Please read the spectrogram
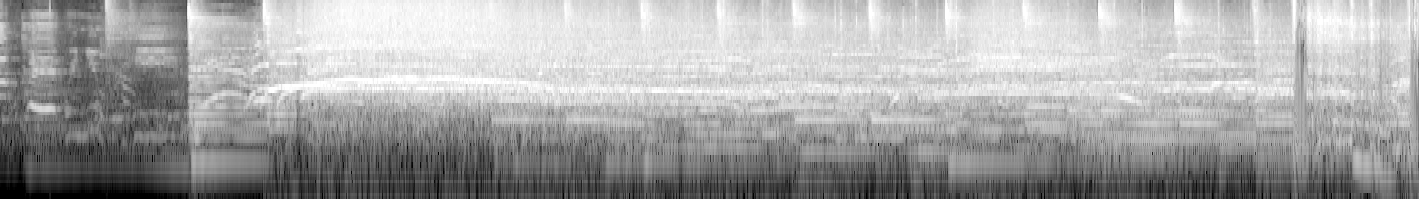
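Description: A live band holds sustained keyboard chords at a rock concert. From about two seconds in, a loud crowd cheers, screams and whoops over the music.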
